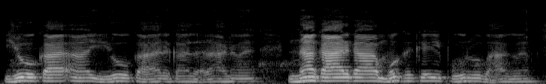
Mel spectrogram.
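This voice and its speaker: Man, devotional scripture reader, somewhat high voice, very slow, measured recitation, intoned mantras, hesitant fillers. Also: steady tone, a bit bright.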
